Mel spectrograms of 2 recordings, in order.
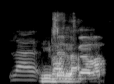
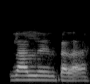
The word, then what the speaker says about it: Lalibela: Lalibela. Lalibela.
